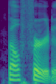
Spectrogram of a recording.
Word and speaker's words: Belford: that was Belford is how you say it.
